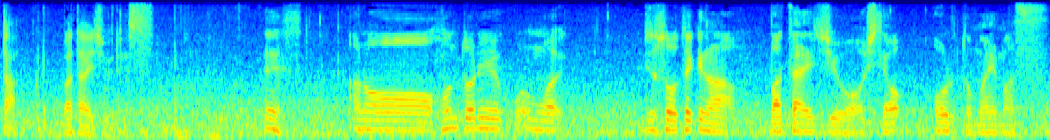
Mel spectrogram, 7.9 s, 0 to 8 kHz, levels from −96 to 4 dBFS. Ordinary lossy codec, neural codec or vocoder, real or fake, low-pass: none; none; real; 7.2 kHz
